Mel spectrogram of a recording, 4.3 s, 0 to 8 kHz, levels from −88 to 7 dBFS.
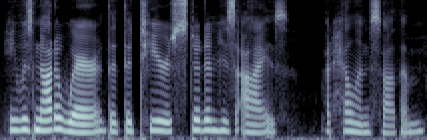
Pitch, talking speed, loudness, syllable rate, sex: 195 Hz, 210 wpm, -18 LUFS, 4.8 syllables/s, female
